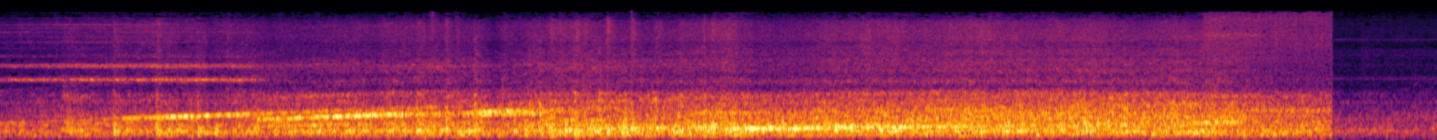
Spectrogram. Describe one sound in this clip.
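Train wheels rumble and clatter loudly on the rails.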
